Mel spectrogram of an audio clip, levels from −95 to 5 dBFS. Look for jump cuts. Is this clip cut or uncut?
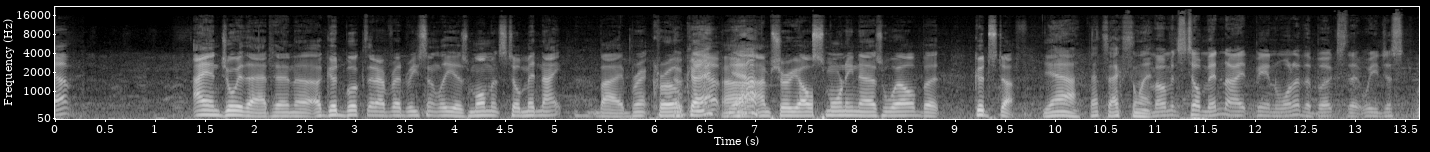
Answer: cut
